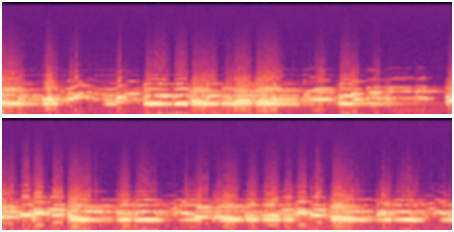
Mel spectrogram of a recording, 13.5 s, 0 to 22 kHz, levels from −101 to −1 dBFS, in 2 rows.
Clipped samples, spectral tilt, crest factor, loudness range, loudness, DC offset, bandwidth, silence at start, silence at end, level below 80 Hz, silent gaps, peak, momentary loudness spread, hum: 0.1%; -8 dB/octave; 8 dB; 2 LU; -8 LUFS; under 0.1%; 6.2 kHz; 0 s; 0 s; -40 dBFS; none; 0 dBFS; 6 LU; none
